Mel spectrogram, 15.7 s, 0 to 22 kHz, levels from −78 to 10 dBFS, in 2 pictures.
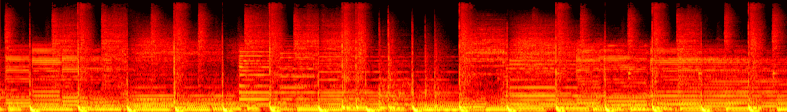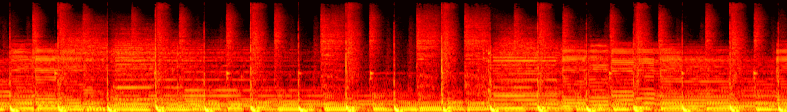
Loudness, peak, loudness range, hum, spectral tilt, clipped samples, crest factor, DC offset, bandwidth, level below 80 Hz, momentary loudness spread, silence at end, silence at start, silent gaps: -15 LUFS; -2 dBFS; 1 LU; none; -6 dB/octave; under 0.1%; 10 dB; under 0.1%; 19.5 kHz; -22 dBFS; 2 LU; 0 s; 0 s; none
